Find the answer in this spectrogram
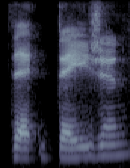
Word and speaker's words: Dejan: By the way, it's so difficult for me to tell people how to pronounce my name, but it's Dejan. Like Jaden, Dejian.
